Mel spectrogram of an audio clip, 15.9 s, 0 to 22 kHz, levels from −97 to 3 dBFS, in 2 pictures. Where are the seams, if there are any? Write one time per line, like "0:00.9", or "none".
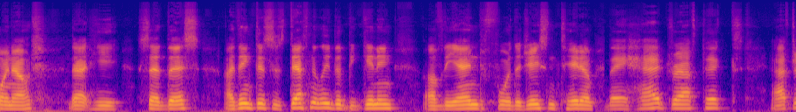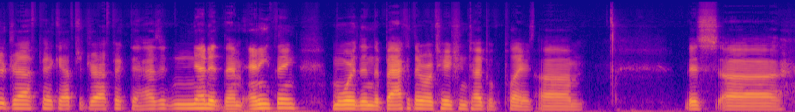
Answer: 0:06.0
0:13.3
